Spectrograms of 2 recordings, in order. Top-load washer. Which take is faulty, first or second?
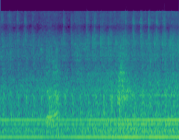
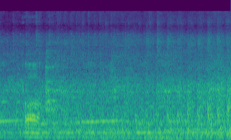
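second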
